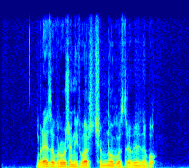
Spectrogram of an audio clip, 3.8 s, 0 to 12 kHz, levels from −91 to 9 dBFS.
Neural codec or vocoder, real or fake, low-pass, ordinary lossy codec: codec, 24 kHz, 1 kbps, SNAC; fake; 10.8 kHz; none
